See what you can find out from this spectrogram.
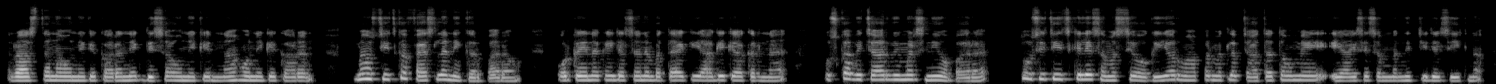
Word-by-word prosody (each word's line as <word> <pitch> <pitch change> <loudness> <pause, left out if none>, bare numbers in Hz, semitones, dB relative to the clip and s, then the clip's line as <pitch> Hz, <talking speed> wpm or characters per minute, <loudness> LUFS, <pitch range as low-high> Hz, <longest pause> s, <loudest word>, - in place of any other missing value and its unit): रास्ता 180 +1 +4
ना 190 0 +3
होने 180 0 +3
के 185 - +1
कारण, 180 +1 +1
एक 190 0 -2
दिशा 175 +1 +2
होने 180 -1 +1
के 180 - +2
ना 180 +2 0
होने 185 -1 +2
के 180 0 -1
कारण, 170 0 -2 0.4
मैं 245 +2 +5
उस 250 0 +3
चीज़ 235 0 -1
का 280 - +2
फैसला 195 +3 +2
नहीं 195 -4 +1
कर 155 - -1
पा 150 - -2
रहा 155 0 -2
हूँ। 160 - -7 0.4
और 190 +1 +1
कहीं 195 0 +6
न 200 0 +2
कहीं, 200 0 0
जैसे 195 0 0
मैंने 195 -1 +1
बताया 190 +1 0
कि 195 - +3
आगे 195 +2 +3
क्या 185 - +2
करना 170 -1 -3
है, - - -6 0.4
उसका 225 +4 +1
विचार-विमर्श 220 0 +1
नहीं 195 0 +4
हो 185 - +2
पा 150 - -4
रहा 160 +1 -2
है, - - -7 0.3
तो 275 - +1
उसी 250 0 +1
चीज़ 240 -1 0
के 230 - +4
लिए 230 0 +7
समस्या 190 -2 0
हो 180 -2 0
गई 175 +1 +1
है 200 - +3
और 215 - 0
वहाँ 195 -1 -2
पर 200 - -2
मतलब 200 +1 -1
चाहता 170 +2 -2
तो 205 - -2
हूँ 200 - +1
मैं 200 - +1
ये 195 - -2
एआई 175 0 0
से 185 +1 -3
संबंधित 180 0 -2
चीज़ें 180 -1 +1
सीखना, 175 0 -3
190 Hz, 260 wpm, -24 LUFS, 175-200 Hz, 0.4 s, लिए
